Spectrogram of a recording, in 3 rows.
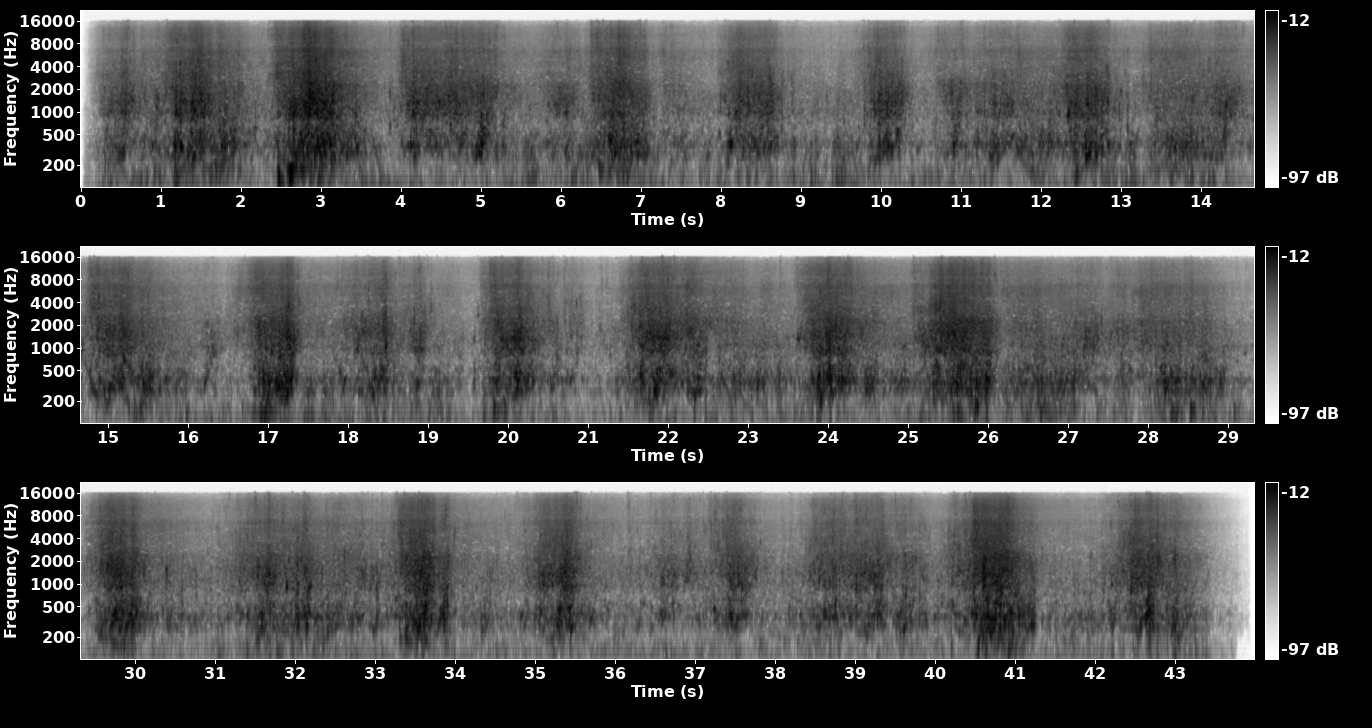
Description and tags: A short 44 seconds recording of the Razim Lake near The Danube Delta in Romania. Use it wisely!
Victor M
